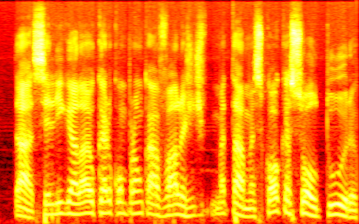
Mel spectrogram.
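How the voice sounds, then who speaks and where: A man with a fairly high pitch talks at a very fast pace with ordinary pitch variation. The sound is dry and close with no echo against a quiet background. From Brazil, Florianópolis, Santa Catarina. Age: 40s. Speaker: horse breeder. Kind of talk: podcast interview. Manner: animated.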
